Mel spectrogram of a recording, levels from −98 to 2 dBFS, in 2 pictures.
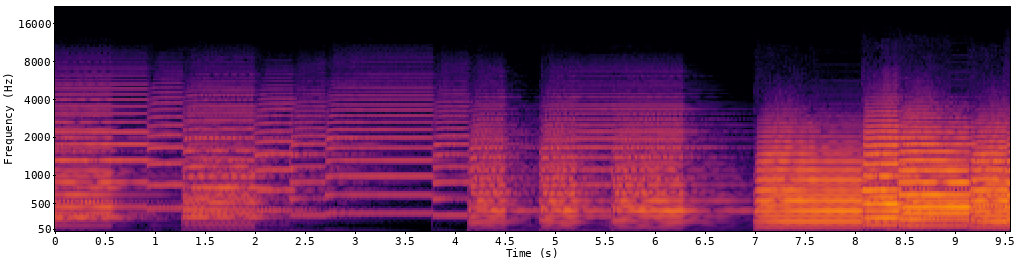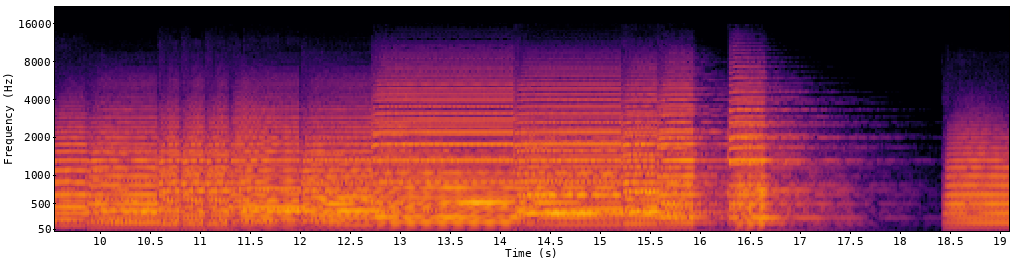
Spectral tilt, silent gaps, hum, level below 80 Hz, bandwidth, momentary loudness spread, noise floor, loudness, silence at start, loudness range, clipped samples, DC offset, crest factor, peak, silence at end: -5.5 dB/octave; none; none; -54 dBFS; 11.5 kHz; 22 LU; -63 dBFS; -21 LUFS; 0 s; 19 LU; under 0.1%; under 0.1%; 20 dB; -4 dBFS; 0 s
